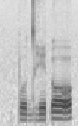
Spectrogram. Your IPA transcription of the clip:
p o dʱ e ɗ ɔ

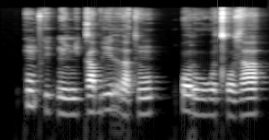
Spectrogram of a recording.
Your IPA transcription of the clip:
k ũ˦ pʰ i˨ k͡p ĩ˨ ɲ i˨ k a˦ b iː˦ r a˨ t͡s ũ˦ | k͡p o˦˨ ɾ uː˨ w ʊ˨ tʰ o˨ z a˦

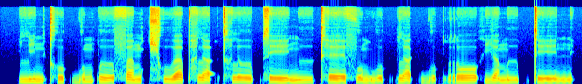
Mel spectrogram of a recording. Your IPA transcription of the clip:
l i˧ n kʰ o˨˩ k̚ b o˦˥ m p ɤː˩˦ f a˦˥ m t͡ɕʰ u˧ a̯ pʰ l a˨˩ ʔ kʰ l ɤː˨˩ p̚ s eː˨˩ ŋ ɯː˨˩ kʰ ɛː˩˦ f o˨˩ m w o˨˩ k̚ p l a˨˩ k̚ b o˨˩ k̚ r ɔː˧ ʔ i˨˩ a̯ m ɯː˨˩ p̚ t e˧ n

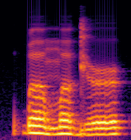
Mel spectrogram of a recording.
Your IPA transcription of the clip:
ɓ ʌ m ʌ ɡʲ ə˞

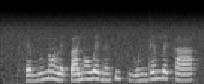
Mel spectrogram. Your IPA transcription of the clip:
h ɛ˨ m u˨˦ n ɔ̃˦˨ l ɛ˨ k͡p a˨˦ j ɔ̃˦ w ɛ˦˨ d ɛ̃˨˦ k͡p i˦˨ k͡p i˨ w ĩ˧ d ɛ˦ m ɛ˦ k a˧

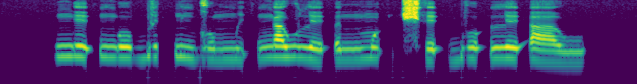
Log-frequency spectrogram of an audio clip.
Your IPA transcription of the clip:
ŋ e˦ ʔ ŋ o˧ b e˦ t̚ ĩ˥˧ ɡ o˨˩ m i˨ ʔ ŋ a˦ w l e˨ ʔ ə˧ n m ɔ̃˦ k̚ t͡ɕʰ e˨ ʔ b o˦ ʔ l e˦ ʔ a˨˩ w

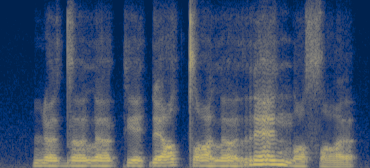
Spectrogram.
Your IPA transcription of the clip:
ɳ ɐ˨ d ʌ˨ l ɐ˨ k e˨ ɗ ɛ˨˦ tˤ ɐ˨ l ʌ˨ r ɛ˦ n ʌ˨ sˤ ɐ˨

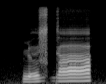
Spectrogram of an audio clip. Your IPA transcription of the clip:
ɳ ɵ z ɡ a

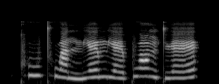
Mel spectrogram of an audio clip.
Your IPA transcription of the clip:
kʰ u˥ t̪ʰ w a˨ n m j ɛ˥ m j ɛ˧˥ p w ɑ˥˩ ŋ t̪ ɥ ɛ˧˥

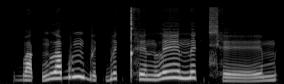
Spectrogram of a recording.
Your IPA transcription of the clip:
b a˨˩ k̚ ŋ ɯ˦˥ a̯ b ɯ˥˩ ŋ b e˨˩ k̚ b e˥˩ k̚ tʰ e˧ n l eː˥˩ n e˥˩ k̚ t͡ɕʰ eː˩˦ m

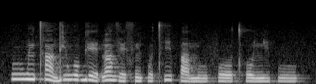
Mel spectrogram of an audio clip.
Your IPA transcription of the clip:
uː˦ w ĩ˦ tʰ ã˦˨ d i˦ w o˦ ɡ eː˦˨ ɗ ã˦ z e˨ s ĩ˨ p ʊ˨ tʰ i˦ p a˨ m uː˨ f oː˨ tʰ o˨ ɲ i˨ p uː˦

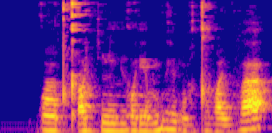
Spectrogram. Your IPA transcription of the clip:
k w ẽ tˤ kʼ ɔ i̯ c ĩ lʲ w ɔ ɾʲ a m b ɛ̤ y̯ ŋ o̤ tˤ v i u̯ v a

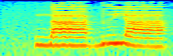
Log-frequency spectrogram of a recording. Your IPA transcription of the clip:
n aː˨ ɡ͡b ɨ˦ j aː˨

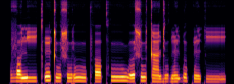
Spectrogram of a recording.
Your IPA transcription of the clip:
v ɔ˨ ɲ iː˨ kʼ ũ˦ t u˨ s u˨ ɾ uː˦˨ pʰ ɔ˨ kʰ uː˦ w ʊ˨˦ s u˦ t ã˨ d u˨ ɡʷ ĩ˨ ɓ ʊ˦ kʷ ĩ˨ k iː˨

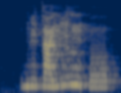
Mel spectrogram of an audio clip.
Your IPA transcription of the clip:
b ĩ˧ t a˧ j i˦ l ũ˦˨ k͡p o˧

